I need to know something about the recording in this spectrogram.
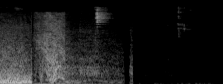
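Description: Camcorder handling noise: a loud rasping rub on the microphone as the camera is swung round, cutting off suddenly about a second in.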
